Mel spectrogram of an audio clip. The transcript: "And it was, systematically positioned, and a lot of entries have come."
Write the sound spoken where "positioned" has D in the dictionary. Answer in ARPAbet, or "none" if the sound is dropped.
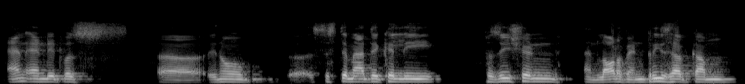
D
